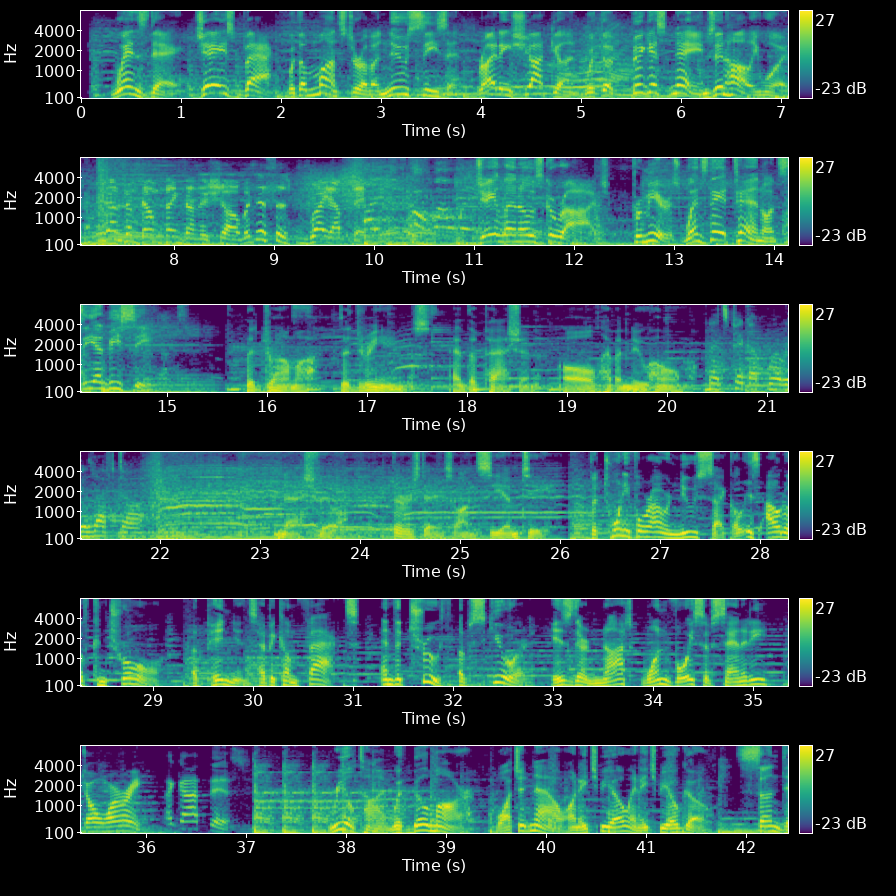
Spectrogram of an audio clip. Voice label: TV PROMO

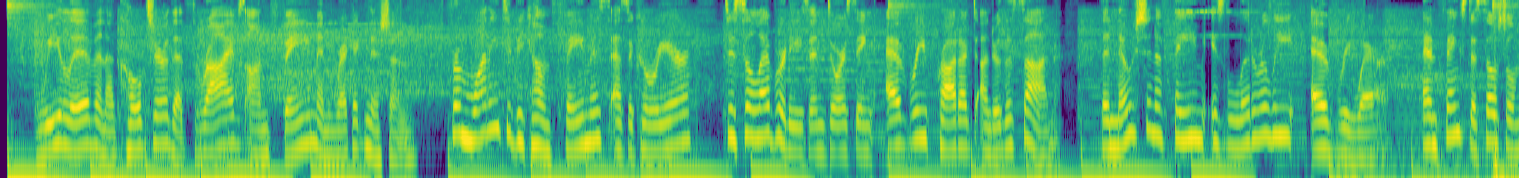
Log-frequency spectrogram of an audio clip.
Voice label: Narration

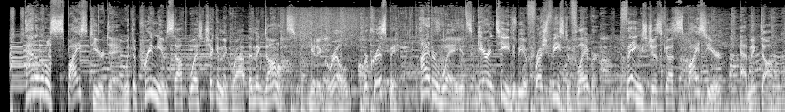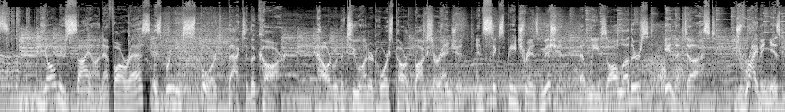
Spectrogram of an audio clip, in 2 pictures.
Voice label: Commercial

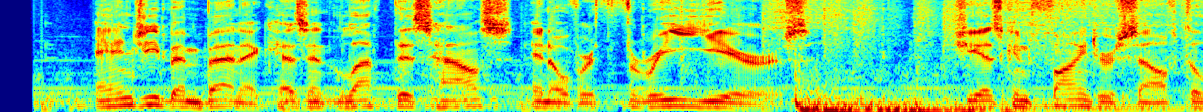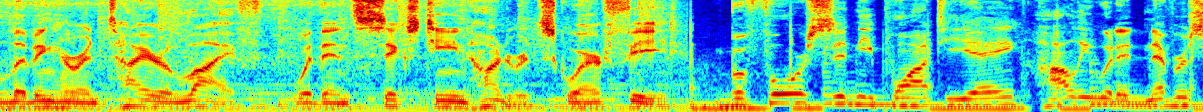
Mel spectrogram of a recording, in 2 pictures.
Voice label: Narration

